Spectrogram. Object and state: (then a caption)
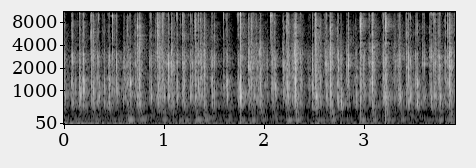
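Mechanical keyboard being typed on. Long pink nails and fingertips type fast, about 98 words per minute, on a full-size mechanical keyboard with white plastic keycaps on a black frame. A dense, steady stream of sharp, bright plastic clicks and clacks rattles on with no low end, each keystroke dying away almost instantly.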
